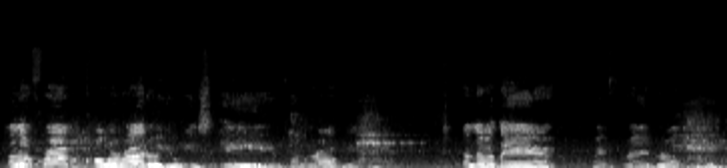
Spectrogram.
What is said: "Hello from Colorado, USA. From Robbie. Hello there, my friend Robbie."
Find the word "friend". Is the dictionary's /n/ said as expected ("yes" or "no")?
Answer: no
